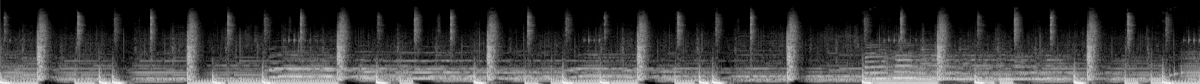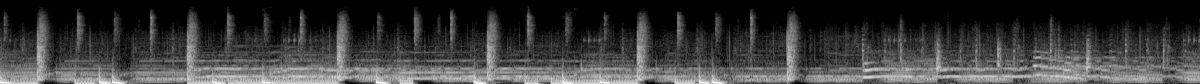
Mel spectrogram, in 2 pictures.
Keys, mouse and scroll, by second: 1.7 ctrl+shift+b, 5.1 Tab, 5.3 click, 5.5-7.4 middle drag, 7.4-7.8 scroll up 2, 7.8 click, 8.1-8.5 shift+middle drag, 8.5-8.8 scroll down 2, 8.8 shift+middle click, 9.5 click, 9.8-11.4 drag, 12.0 KP_7, 12.6 scroll up 1, 12.7 shift+middle click, 13.3-15.3 shift+drag, 15.4-15.9 middle drag, 15.9 scroll down 1, 16.1-16.5 shift+middle drag, 16.5 click, 16.8 shift+click, 17.4-18.4 drag, 18.6-20.0 middle drag, 20.0 click, 20.2-22.3 middle drag, 22.4 click, 22.9 KP_7, 23.3-23.7 scroll up 2, 23.7-24.0 shift+middle drag.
